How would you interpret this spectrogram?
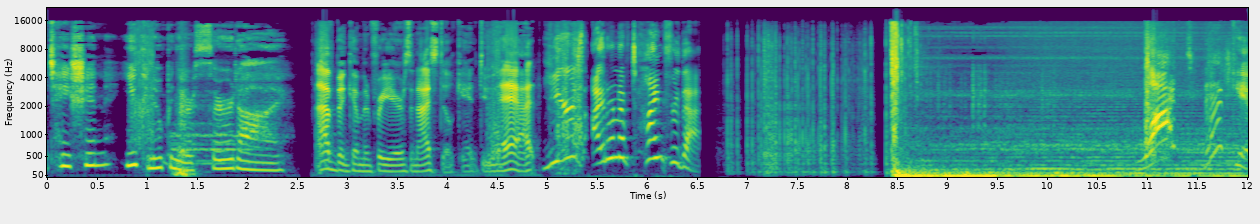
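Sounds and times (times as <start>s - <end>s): deep boom: 8.4s - 9.9s
low rumbling hum: 8.4s - 12.0s.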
